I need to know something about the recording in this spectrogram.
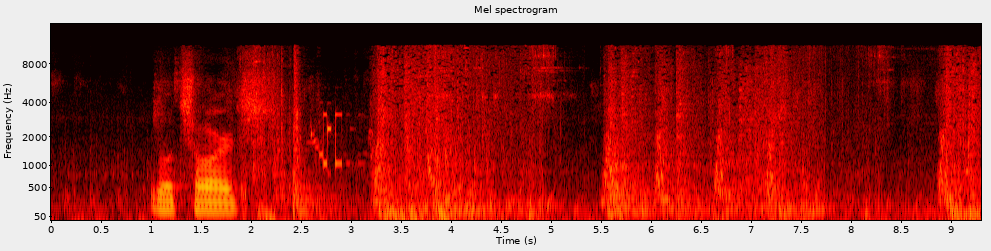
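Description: Bright chimes ring as items are picked up.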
